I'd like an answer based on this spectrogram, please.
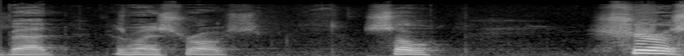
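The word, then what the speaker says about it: Shearer: So, Shira is spelled S H E A R E R.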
